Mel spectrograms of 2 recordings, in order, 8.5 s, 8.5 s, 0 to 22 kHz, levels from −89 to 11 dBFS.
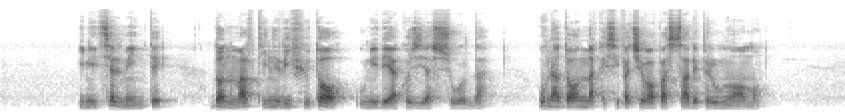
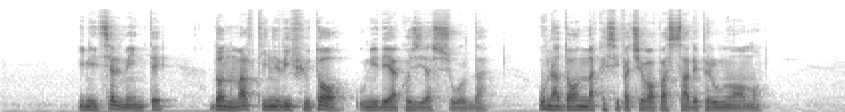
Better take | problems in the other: second | thin; very; fading below 450 Hz

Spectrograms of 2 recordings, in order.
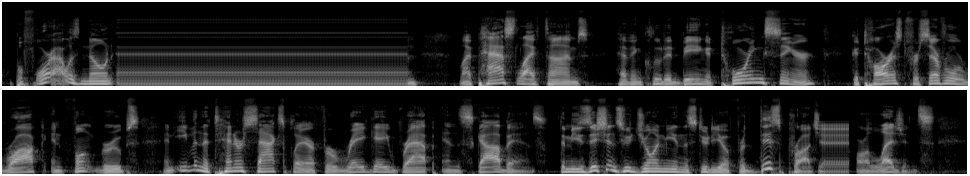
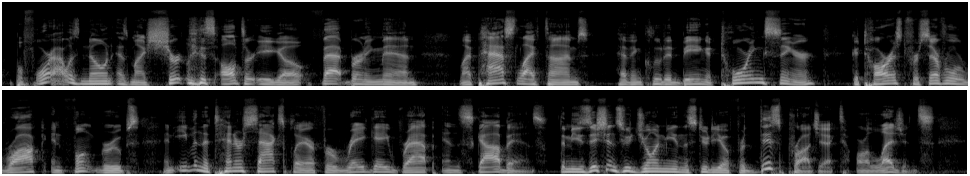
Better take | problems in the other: second | audio freezing; at 1 s for 3 s and at 18 s

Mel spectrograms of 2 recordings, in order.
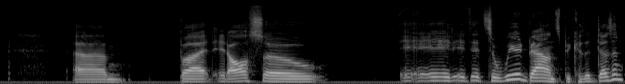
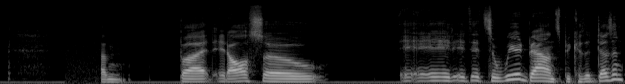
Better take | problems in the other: first | audio cutting out; at 0.5 s

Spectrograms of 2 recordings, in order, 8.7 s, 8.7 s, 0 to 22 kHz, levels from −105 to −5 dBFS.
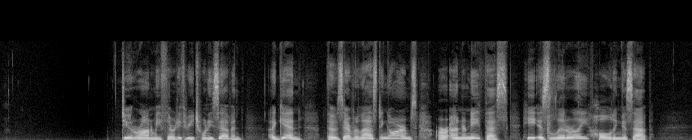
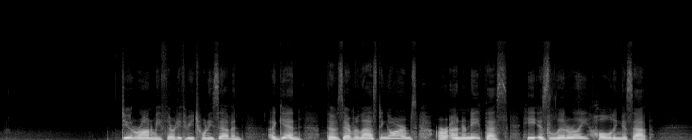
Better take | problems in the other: first | muffled; very; fading above 2.5 kHz

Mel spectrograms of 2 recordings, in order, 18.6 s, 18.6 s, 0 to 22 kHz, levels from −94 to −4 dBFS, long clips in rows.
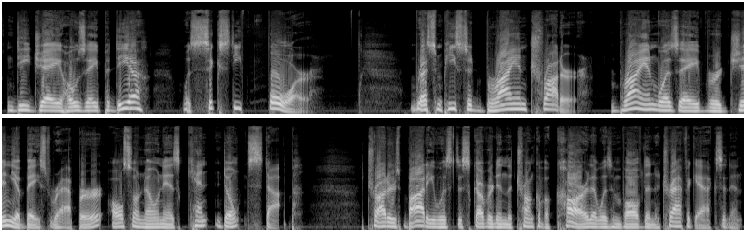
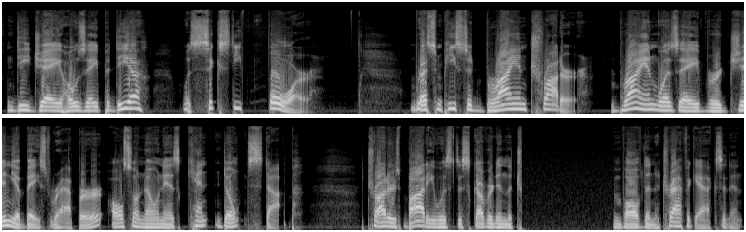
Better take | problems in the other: first | audio cutting out; at 16 s for 1 s

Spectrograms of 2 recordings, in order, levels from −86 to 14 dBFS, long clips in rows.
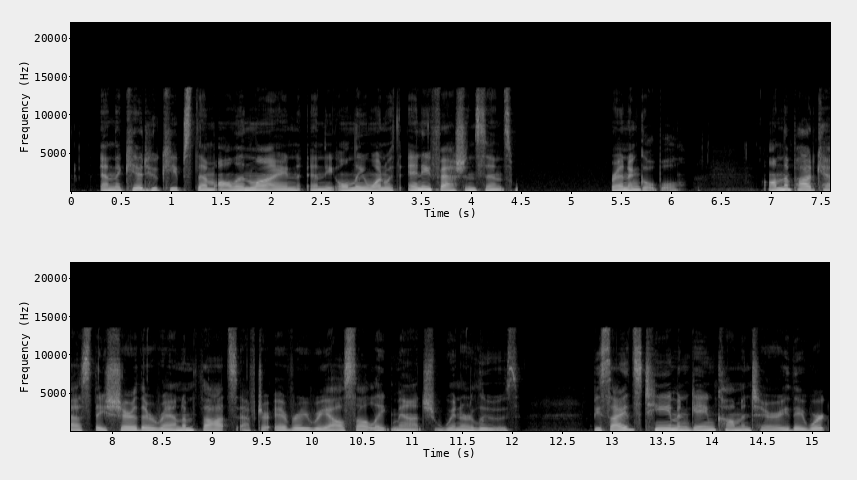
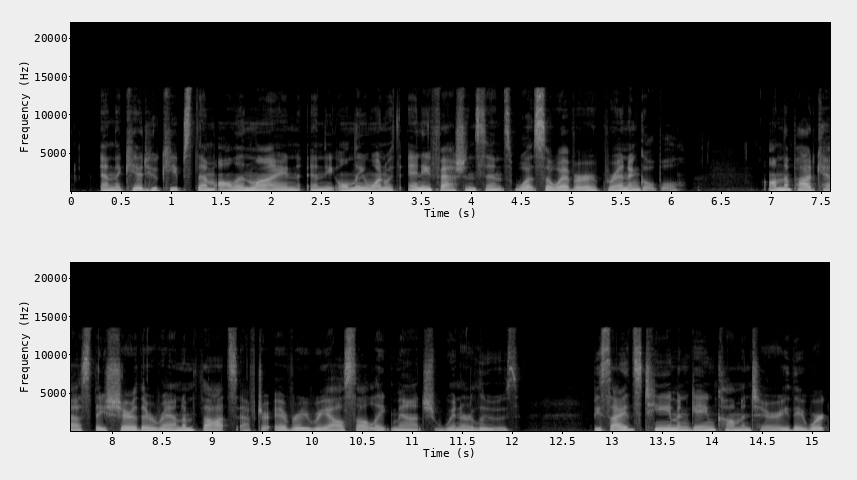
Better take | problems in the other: second | audio cutting out; at 4.5 s for 1 s

